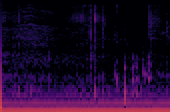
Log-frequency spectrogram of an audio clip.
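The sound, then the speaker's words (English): A few soft sips and small mouth sounds from someone drinking water, brief and quiet, with no talking around them. “And I actually am going to have to take a sip of water here.”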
